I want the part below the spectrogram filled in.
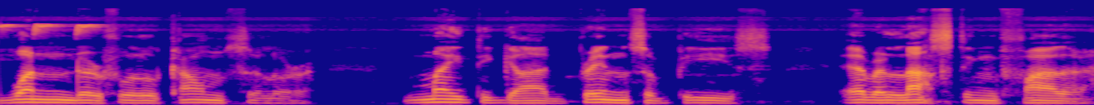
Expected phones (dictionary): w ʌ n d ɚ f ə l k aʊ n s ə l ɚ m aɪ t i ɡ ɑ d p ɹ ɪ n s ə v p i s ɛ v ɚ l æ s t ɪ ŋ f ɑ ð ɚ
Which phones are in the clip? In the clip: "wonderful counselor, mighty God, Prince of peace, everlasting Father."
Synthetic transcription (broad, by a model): w ʌ n d ɚ f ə l k aʊ n s ə l ɚ m aɪ t i ɡ ɑ d p ɹ ɪ n s ə v p i s ɛ v ɚ l æ s t ɪ ŋ f ɑ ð ɚ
